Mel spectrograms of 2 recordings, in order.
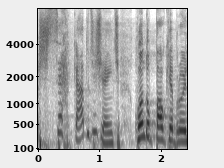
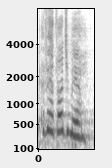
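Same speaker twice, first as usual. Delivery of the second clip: Barnabé manso; 9 semitones higher, 10 dB quieter than usual. Acted. Barnabé resignado.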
